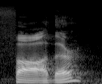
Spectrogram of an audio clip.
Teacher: Como te das cuenta, no es exactamente el mismo símbolo. Y esta A es posterior. Y es la A de la palabra inglesa father o de la palabra inglesa palm.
